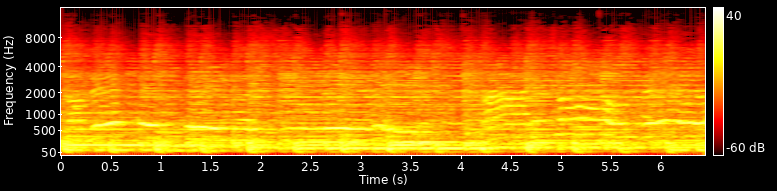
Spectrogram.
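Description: Live rock-and-roll-style music: a woman sings two long phrases with sliding notes into a microphone, starting a held note near the end, over steady accompaniment from a Roland XP-60 synthesizer keyboard.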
